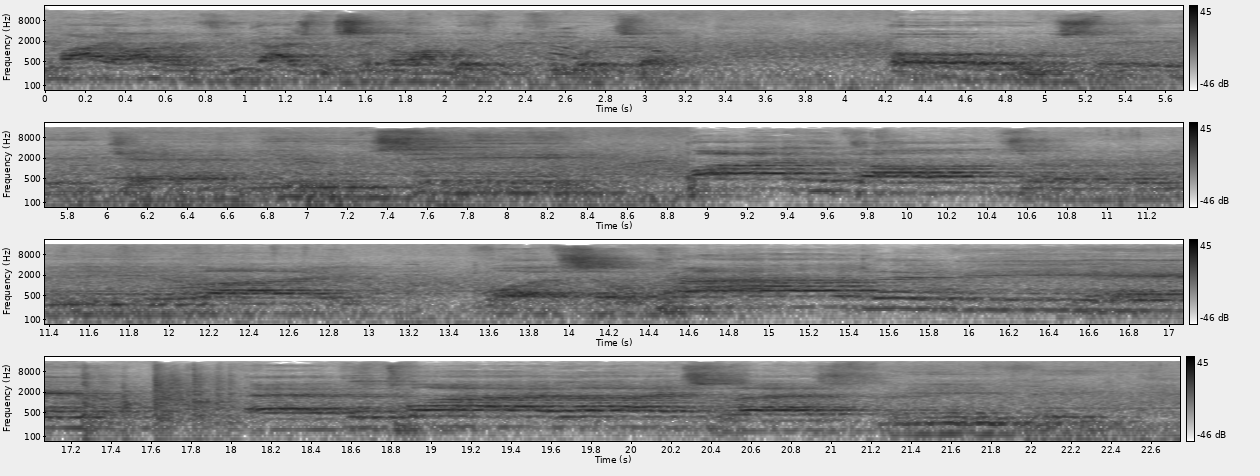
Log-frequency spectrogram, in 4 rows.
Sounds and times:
Male singing: 0:04.2 - 0:13.0, 0:13.6 - 0:22.5.

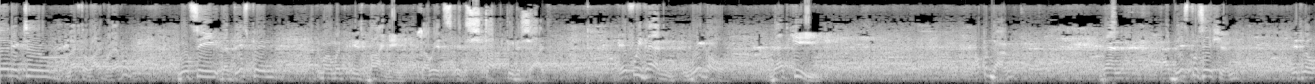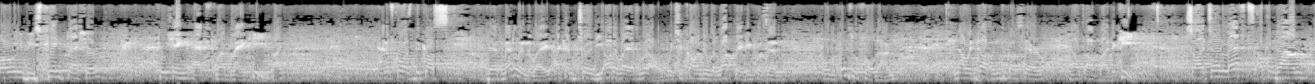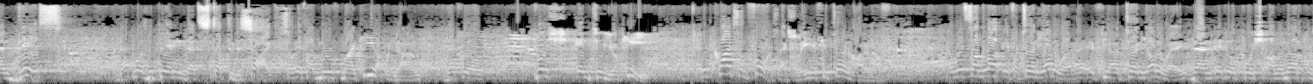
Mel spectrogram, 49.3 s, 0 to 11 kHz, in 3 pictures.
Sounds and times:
Narration, monologue: 0:00.0 - 0:10.4, 0:21.2 - 0:44.0, 0:44.7 - 0:49.2.

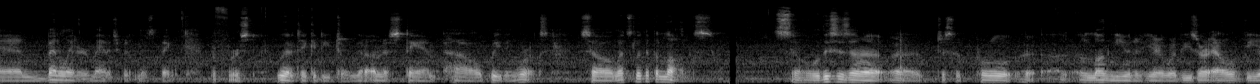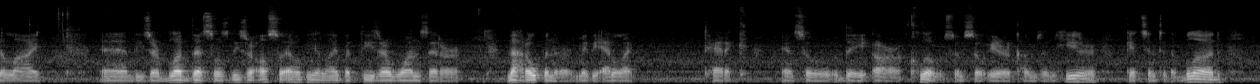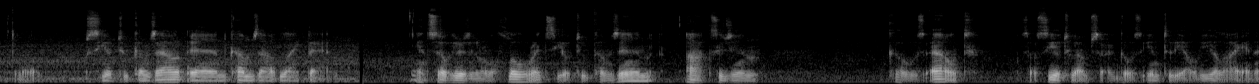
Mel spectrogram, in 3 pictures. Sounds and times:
Speech: 0:00.0 - 0:07.2, 0:07.8 - 0:19.0, 0:19.6 - 0:28.6, 0:29.3 - 0:32.8, 0:34.1 - 0:37.7.

